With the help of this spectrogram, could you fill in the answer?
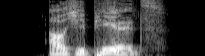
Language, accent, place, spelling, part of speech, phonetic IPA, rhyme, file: German, Germany, Berlin, Archipels, noun, [ˌaʁçiˈpeːls], -eːls, De-Archipels.ogg
- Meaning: genitive singular of Archipel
